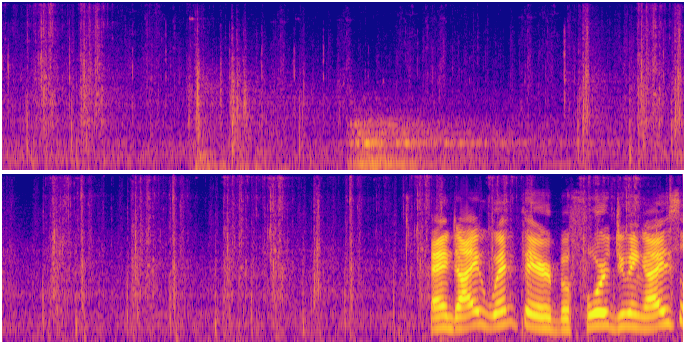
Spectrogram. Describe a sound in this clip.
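Armoured footsteps clank steadily on a stone floor.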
